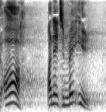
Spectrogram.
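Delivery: high, slowed and gushing; finally, you're the one; excited. Retold or imitated. Greeting the long-sought shop manager, high and excited.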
